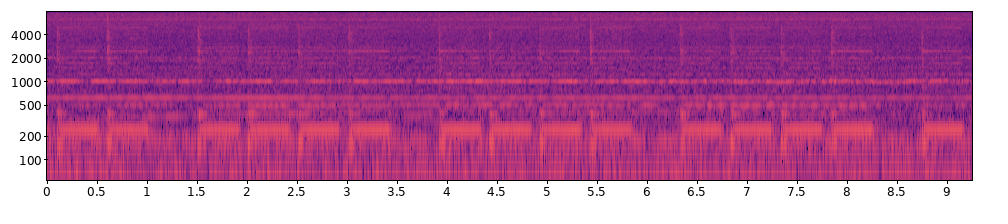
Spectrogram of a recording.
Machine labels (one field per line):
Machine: slide rail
